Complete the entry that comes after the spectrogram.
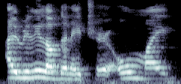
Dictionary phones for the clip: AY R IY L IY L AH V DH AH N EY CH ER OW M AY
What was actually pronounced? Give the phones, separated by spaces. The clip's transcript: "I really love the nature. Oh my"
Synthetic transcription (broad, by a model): AY R IY L IY L AH V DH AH N EY CH ER OW M AY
